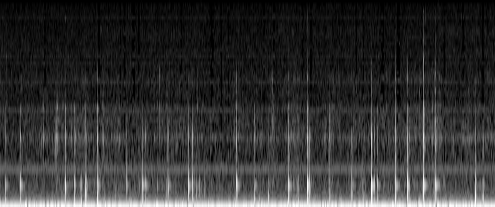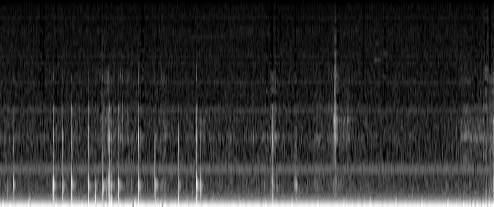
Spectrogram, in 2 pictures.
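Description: Mountain bike descending a rough, leaf-covered forest singletrack: frame and components rattle and knock in irregular clusters over roots and rocks, over a constant low rumble.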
